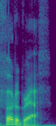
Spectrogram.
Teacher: The stress is on the first syllable, P-H-O to graph.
